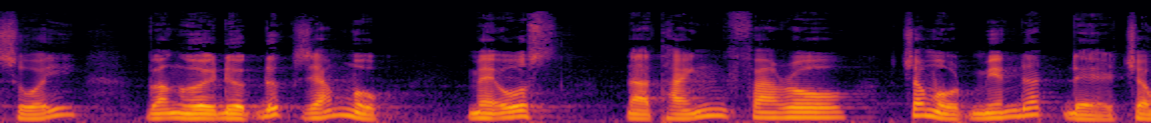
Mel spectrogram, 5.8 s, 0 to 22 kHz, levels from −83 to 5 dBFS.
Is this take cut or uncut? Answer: uncut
